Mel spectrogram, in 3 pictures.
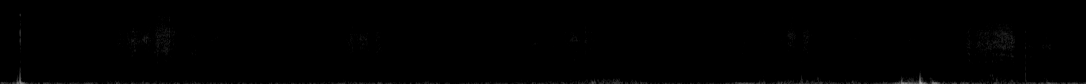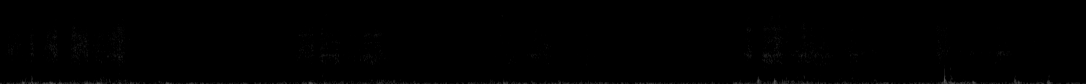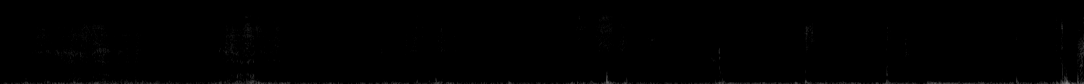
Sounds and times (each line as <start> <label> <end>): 1.0 flipping through sheets of paper 2.4
5.2 flipping through sheets of paper 6.6
7.4 flipping through sheets of paper 12.3
22.0 Sheets of paper sliding on each other 26.7
22.0 flipping through sheets of paper 26.7
27.4 flipping through sheets of paper 29.0
29.6 flipping through sheets of paper 32.5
